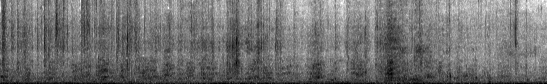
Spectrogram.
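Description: Dogs playing, with short whines and whimpers among scattered scuffs and rustles.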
